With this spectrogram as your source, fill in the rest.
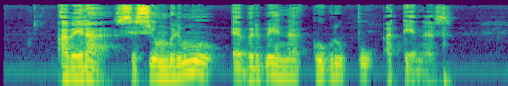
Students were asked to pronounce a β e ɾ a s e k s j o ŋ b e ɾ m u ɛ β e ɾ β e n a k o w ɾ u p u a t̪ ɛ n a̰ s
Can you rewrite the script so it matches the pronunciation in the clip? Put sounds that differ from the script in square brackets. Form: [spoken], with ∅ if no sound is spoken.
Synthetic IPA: a β e ɾ a s e [∅] s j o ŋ b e ɾ m u ɛ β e ɾ β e n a k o [ɣ] ɾ u p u a t̪ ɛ n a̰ s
